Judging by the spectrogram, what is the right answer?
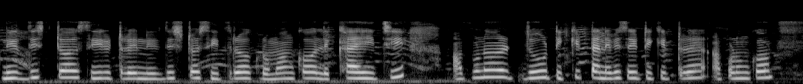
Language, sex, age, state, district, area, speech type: Odia, female, 18-30, Odisha, Malkangiri, urban, spontaneous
